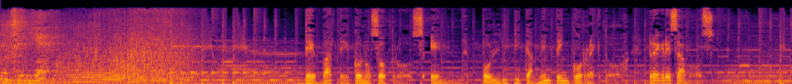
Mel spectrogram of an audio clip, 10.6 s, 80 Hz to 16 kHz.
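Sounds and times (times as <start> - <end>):
helicopter rotor whirring with droning engine: 0.0 - 3.5
speech: 0.3 - 1.5, 4.0 - 10.1.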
